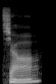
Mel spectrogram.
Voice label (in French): "qia2", chinois; Cours de Chinois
